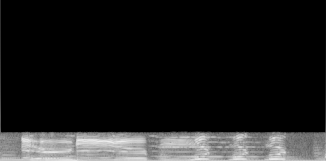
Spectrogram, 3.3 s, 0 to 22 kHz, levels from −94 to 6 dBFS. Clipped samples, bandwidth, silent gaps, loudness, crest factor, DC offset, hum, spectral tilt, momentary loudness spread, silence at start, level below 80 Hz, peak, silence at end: 0.3%; 4 kHz; none; -7 LUFS; 10 dB; 20%; none; -8.5 dB/octave; 9 LU; 0 s; -28 dBFS; 0 dBFS; 0 s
